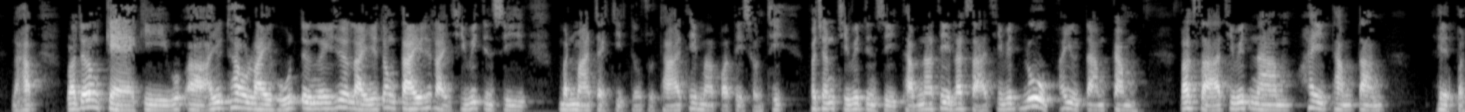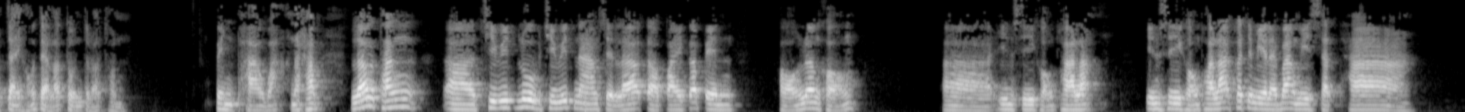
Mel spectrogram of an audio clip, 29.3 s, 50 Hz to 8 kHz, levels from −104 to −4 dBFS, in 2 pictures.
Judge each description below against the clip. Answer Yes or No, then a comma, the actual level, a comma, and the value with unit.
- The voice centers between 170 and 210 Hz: No, low, 135 Hz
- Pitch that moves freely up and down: No, average, 3.9 semitones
